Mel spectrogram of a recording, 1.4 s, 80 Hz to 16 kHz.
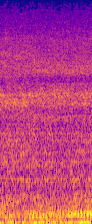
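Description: An Infiniti G37s engine drones steadily while driving at highway speed, a low, even rumble with road noise, heard briefly and without talk.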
